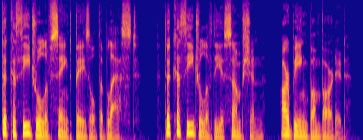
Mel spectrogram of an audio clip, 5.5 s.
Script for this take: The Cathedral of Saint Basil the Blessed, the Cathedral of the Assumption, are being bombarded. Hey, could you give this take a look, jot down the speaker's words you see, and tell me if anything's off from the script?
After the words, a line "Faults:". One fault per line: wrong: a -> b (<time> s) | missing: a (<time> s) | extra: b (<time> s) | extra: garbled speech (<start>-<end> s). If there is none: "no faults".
The Cathedral of Saint Basil the Blessed, the Cathedral of the Assumption, are being bombarded.
Faults:
no faults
